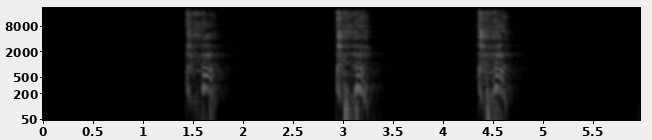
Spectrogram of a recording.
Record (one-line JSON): {"three_cough_length": "6.0 s", "three_cough_amplitude": 6071, "three_cough_signal_mean_std_ratio": 0.31, "survey_phase": "beta (2021-08-13 to 2022-03-07)", "age": "65+", "gender": "Female", "wearing_mask": "No", "symptom_none": true, "smoker_status": "Ex-smoker", "respiratory_condition_asthma": false, "respiratory_condition_other": false, "recruitment_source": "REACT", "submission_delay": "1 day", "covid_test_result": "Negative", "covid_test_method": "RT-qPCR", "covid_ct_value": 40.0, "covid_ct_gene": "N gene"}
